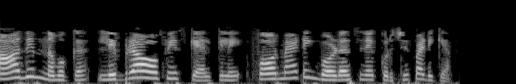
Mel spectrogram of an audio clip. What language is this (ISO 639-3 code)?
mal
